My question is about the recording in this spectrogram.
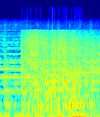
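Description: Background music with a steady bass, joined about half a second in by a sudden thunderclap sound effect that rumbles on and slowly fades into rain-like hiss.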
